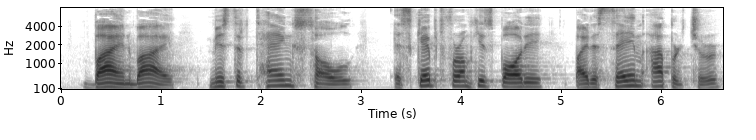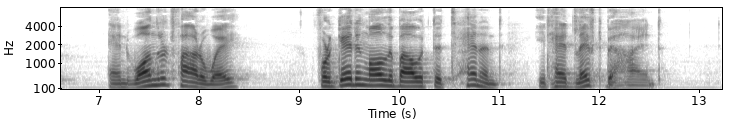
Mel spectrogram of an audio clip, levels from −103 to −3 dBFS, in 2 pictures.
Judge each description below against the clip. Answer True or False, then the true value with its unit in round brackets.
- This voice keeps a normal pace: False (120 wpm)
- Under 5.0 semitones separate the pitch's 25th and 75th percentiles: False (5.6 semitones)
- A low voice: False (155 Hz)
